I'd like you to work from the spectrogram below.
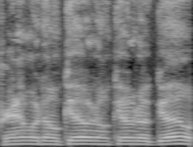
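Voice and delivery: high, loud, desperate begging; retold screaming plea. Dreamer calls after departing grandmother, high loud retold plea. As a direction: imitate screaming for someone to stay. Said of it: "screaming, like".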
